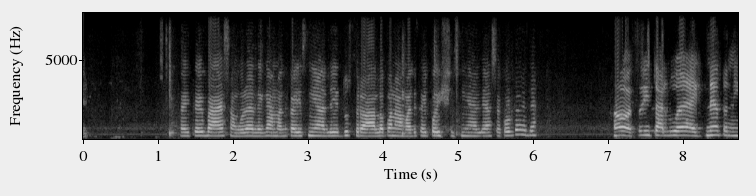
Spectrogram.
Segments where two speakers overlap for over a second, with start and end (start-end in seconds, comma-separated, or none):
none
